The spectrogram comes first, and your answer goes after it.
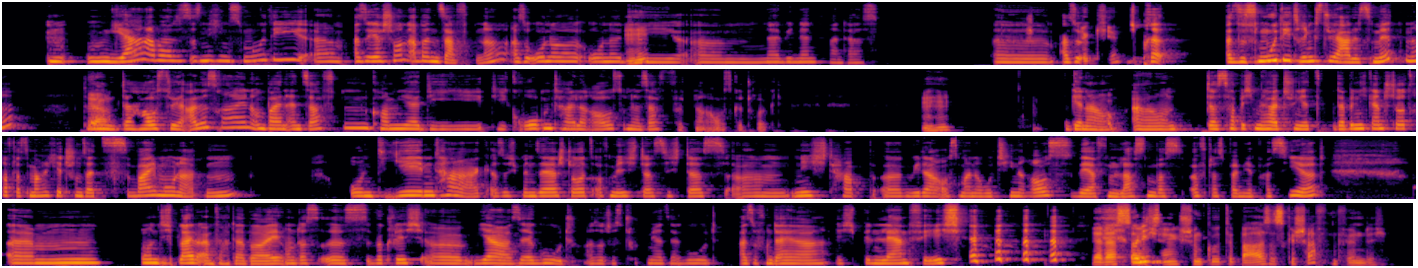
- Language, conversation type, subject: German, advice, Wie kann ich nach der Arbeit trotz Müdigkeit gesunde Mahlzeiten planen, ohne überfordert zu sein?
- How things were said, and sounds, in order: other noise; other background noise; stressed: "jeden"; laugh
